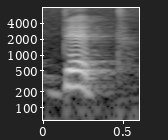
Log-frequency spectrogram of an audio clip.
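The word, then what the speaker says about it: debt: अब यहाँ पे हम बी से साइलेंट लेटर, यहाँ पे देखिए डेथ, डेप्थ नहीं, डेथ, बी साइलेंट है।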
